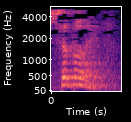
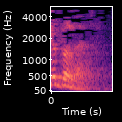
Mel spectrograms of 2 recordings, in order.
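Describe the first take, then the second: First: The word begins with an 's' sound. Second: The word begins with a 'sh' sound. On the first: The speaker is from Ephraim. The speaker calls it wrong. "They said Sibboleth" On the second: The speaker is not from Ephraim. The speaker calls it right. "say Shibboleth"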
